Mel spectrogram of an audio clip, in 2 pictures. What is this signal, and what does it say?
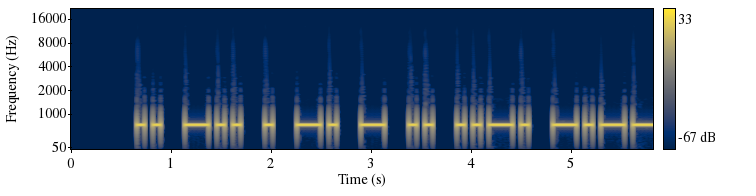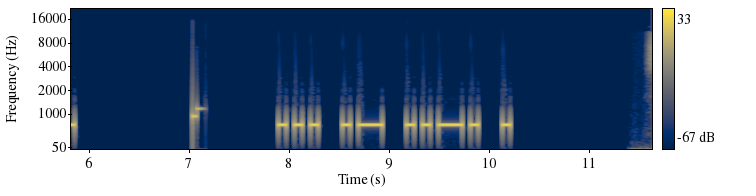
Morse code, heard as a keyed tone, about 15 wpm, 700 Hz. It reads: IDENTIFY SAFE
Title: Sentences from Top 900 Words - New Word Drill - 15wpm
